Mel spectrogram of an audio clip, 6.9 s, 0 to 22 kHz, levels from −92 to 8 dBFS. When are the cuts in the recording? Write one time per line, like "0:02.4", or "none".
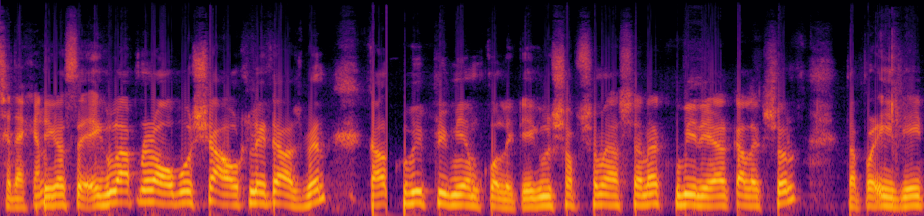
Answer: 0:03.0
